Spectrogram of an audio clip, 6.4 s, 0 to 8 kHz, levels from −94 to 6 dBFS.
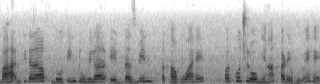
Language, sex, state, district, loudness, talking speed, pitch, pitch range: Hindi, female, Madhya Pradesh, Dhar, -18 LUFS, 175 wpm, 270 Hz, 240-300 Hz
